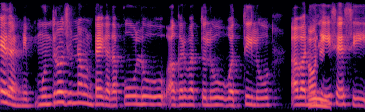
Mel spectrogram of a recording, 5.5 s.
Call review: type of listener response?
listening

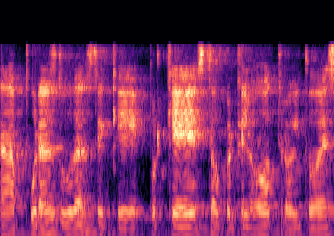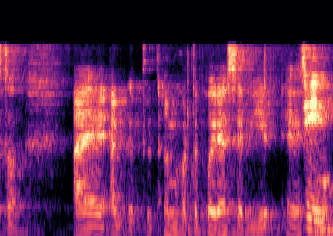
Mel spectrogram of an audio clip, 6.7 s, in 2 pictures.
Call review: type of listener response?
listening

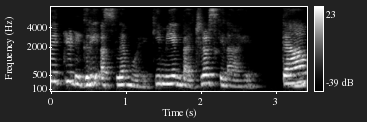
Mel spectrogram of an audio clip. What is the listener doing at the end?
listening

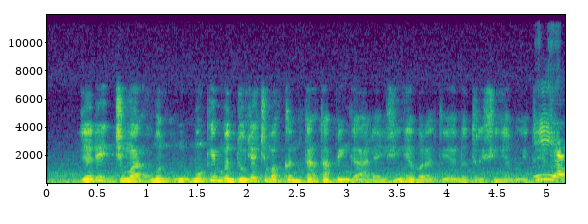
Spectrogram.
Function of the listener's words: taking over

